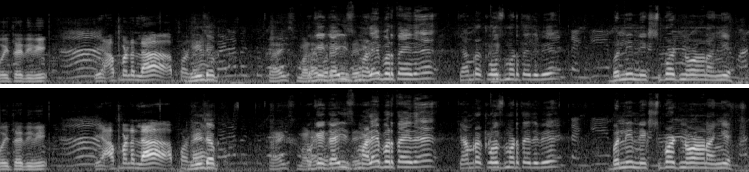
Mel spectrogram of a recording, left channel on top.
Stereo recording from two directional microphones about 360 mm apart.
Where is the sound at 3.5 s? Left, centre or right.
Centre.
